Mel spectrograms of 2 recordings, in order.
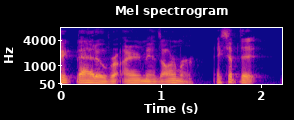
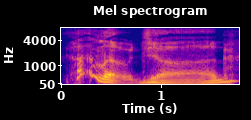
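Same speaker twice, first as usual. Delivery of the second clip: drawn-out, creepy put-on voice; 3 dB louder than usual. Greeting the other speaker while trying out voices: creepy put-on voice. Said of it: "That's really creepy".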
